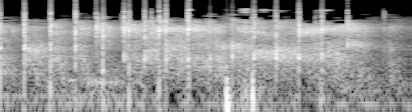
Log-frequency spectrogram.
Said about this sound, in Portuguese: Um aplauso para o professor.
